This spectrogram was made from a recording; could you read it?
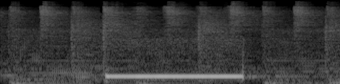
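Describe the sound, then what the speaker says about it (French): One more telephone ring, a flat steady tone under a second long, rises clearly above quiet music playing underneath. "Deuxième sonnerie."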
